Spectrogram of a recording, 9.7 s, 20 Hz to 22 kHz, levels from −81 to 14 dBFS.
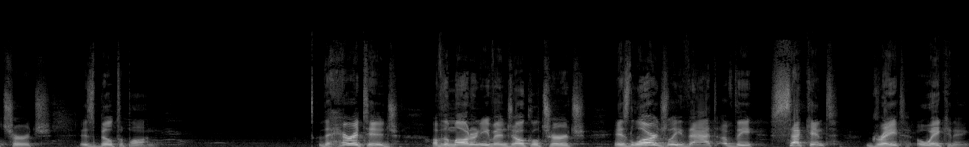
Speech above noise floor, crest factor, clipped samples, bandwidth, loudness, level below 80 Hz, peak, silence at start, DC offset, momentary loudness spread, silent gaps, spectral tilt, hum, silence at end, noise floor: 44 dB; 22 dB; under 0.1%; 15 kHz; -21 LUFS; -60 dBFS; 0 dBFS; 0 s; under 0.1%; 16 LU; none; -4 dB/octave; none; 0 s; -65 dBFS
